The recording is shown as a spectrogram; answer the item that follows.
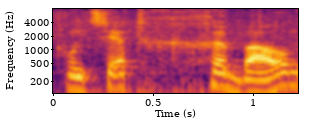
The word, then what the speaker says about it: Concertgebouw: Naja, also die holländische Aussprache ist Konzertgebau, mit das, da wird das G wie ein CH ausgesprochen mhm.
